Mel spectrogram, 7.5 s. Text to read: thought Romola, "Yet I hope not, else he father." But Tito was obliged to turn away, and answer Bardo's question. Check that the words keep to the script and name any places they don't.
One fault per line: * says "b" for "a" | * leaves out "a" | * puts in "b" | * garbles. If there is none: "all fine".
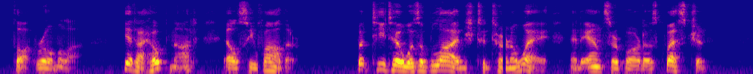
all fine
